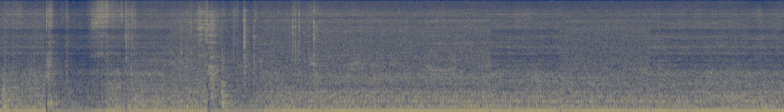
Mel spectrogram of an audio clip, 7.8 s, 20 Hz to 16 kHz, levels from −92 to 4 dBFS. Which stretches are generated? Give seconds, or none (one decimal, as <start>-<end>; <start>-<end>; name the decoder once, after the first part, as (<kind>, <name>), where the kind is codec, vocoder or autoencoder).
0.0-1.7 (codec, SNAC); 4.9-5.6; 6.5-7.8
